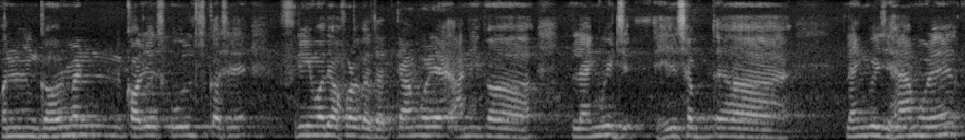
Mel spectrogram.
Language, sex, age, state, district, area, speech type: Marathi, male, 18-30, Maharashtra, Ratnagiri, urban, spontaneous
